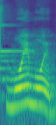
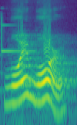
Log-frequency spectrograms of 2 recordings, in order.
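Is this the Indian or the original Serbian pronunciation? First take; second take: Indian; Serbian. First: It is said the way Indians say it. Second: It is said the original Serbian way. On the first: The speaker calls it wrong. "Indians are pronouncing it as MOYE-MOYE" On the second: The speaker calls it right. "but basically it is MOYE-MOYE"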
